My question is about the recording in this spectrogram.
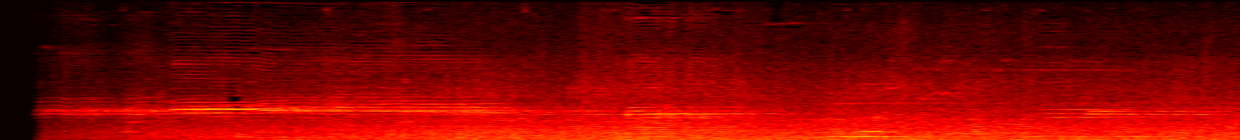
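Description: Busy city street traffic, with car horns sounding several times over the steady rumble and people's voices in the background.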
